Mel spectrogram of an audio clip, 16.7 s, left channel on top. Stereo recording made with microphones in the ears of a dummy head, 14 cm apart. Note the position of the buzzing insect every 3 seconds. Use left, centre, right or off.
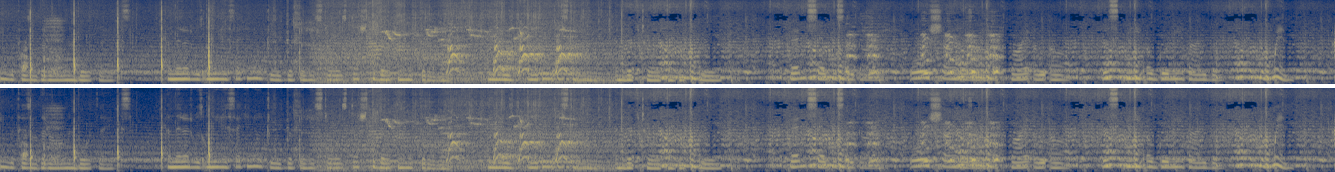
left, left, centre, right, right, right.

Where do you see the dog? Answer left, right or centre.
left.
